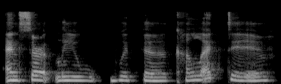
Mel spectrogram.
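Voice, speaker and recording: A woman hosting a conversational interview in a somewhat low voice. She encourages her guest and keeps up a steady stream of affirming murmurs while the guest talks. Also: measured pace, gravelly. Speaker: interview host.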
